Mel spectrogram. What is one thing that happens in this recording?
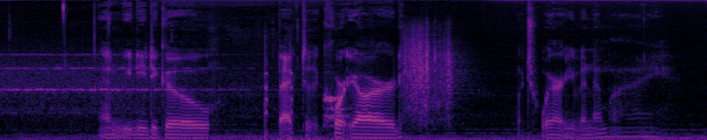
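An adult man speaks through a headset microphone.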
